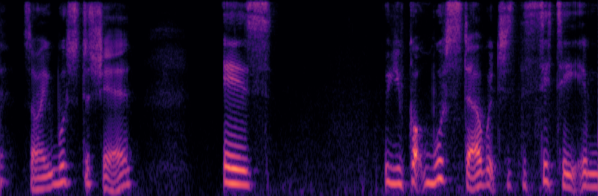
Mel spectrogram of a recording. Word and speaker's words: Worcester: Worershere is you've got Worcester which is the city in Worershere.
